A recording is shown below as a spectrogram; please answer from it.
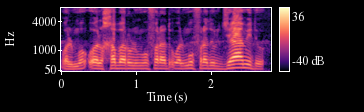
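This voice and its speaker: A man's voice: mid-range voice, steady tone, fast talker, dark tone, no echo. A man teaching Arabic grammar as a sheikh, patiently explaining and repeating key phrases and checking that his students follow. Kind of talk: classroom explanation of a grammar poem.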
